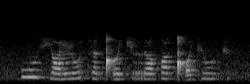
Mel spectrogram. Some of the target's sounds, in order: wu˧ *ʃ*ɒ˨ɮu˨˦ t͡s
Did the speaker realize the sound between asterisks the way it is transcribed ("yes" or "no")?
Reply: no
